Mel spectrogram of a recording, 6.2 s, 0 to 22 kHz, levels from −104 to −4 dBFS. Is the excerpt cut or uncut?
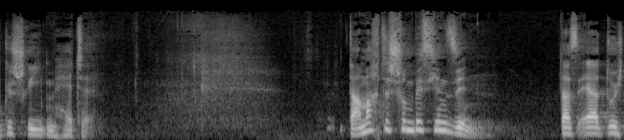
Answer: uncut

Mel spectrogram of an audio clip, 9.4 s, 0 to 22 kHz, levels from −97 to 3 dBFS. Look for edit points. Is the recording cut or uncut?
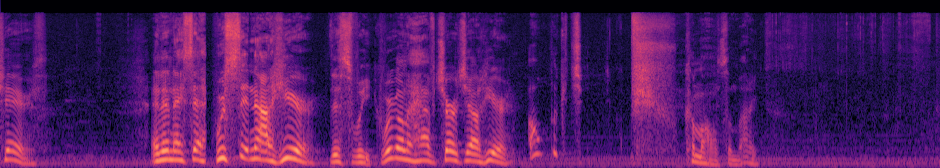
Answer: cut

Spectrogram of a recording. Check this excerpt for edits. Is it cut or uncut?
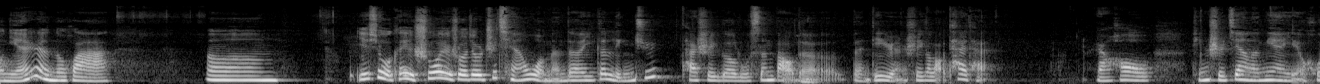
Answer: uncut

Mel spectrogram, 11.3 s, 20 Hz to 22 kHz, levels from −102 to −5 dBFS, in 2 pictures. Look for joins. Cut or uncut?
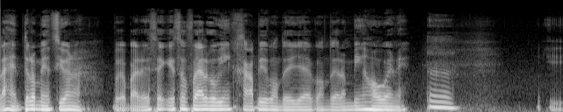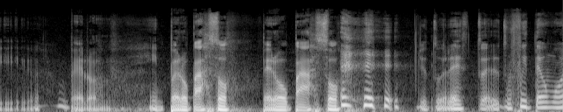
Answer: cut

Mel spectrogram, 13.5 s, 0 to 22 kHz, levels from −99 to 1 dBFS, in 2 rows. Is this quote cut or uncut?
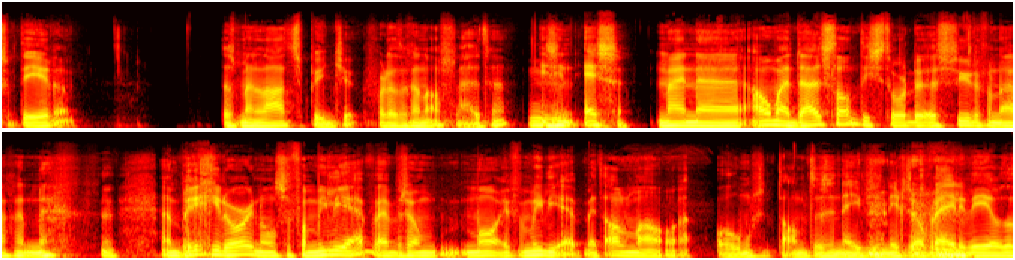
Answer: cut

